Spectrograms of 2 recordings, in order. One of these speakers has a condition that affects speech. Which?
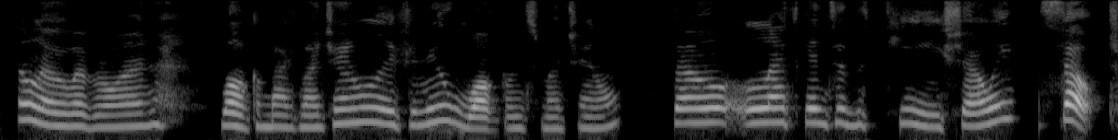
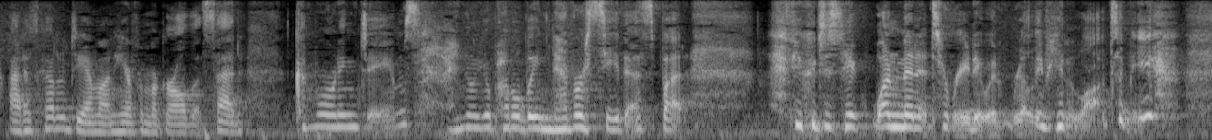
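The first: cerebral palsy, spastic; from birth, muscle spasms.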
